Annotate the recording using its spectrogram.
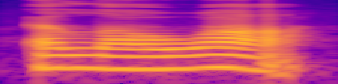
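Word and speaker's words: אֱלוֹהַּ: And the pronunciation of the word is eloa, eloa. So it's written underneath the consonant, but is pronounced before it.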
